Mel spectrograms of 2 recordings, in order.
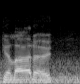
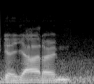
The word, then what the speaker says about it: Gallardo: When you see the name of this car, it's easy to think it's pronounced Gallardo due to the L, but in Italian the double L is actually pronounced as a Y, so the correct pronunciation is a Gallardo.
